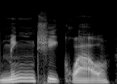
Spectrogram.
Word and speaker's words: Ming Chi Kuo: He's an analyst called Ming Chi Kuo, and did I say that wrong? – No.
